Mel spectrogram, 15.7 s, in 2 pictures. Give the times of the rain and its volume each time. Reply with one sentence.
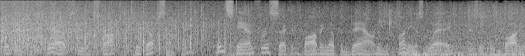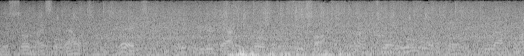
The rain can be heard from 0.0 to 15.6 s, getting quieter then louder.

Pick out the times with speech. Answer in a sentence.
The speech can be heard from 0.0 to 15.6 s.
